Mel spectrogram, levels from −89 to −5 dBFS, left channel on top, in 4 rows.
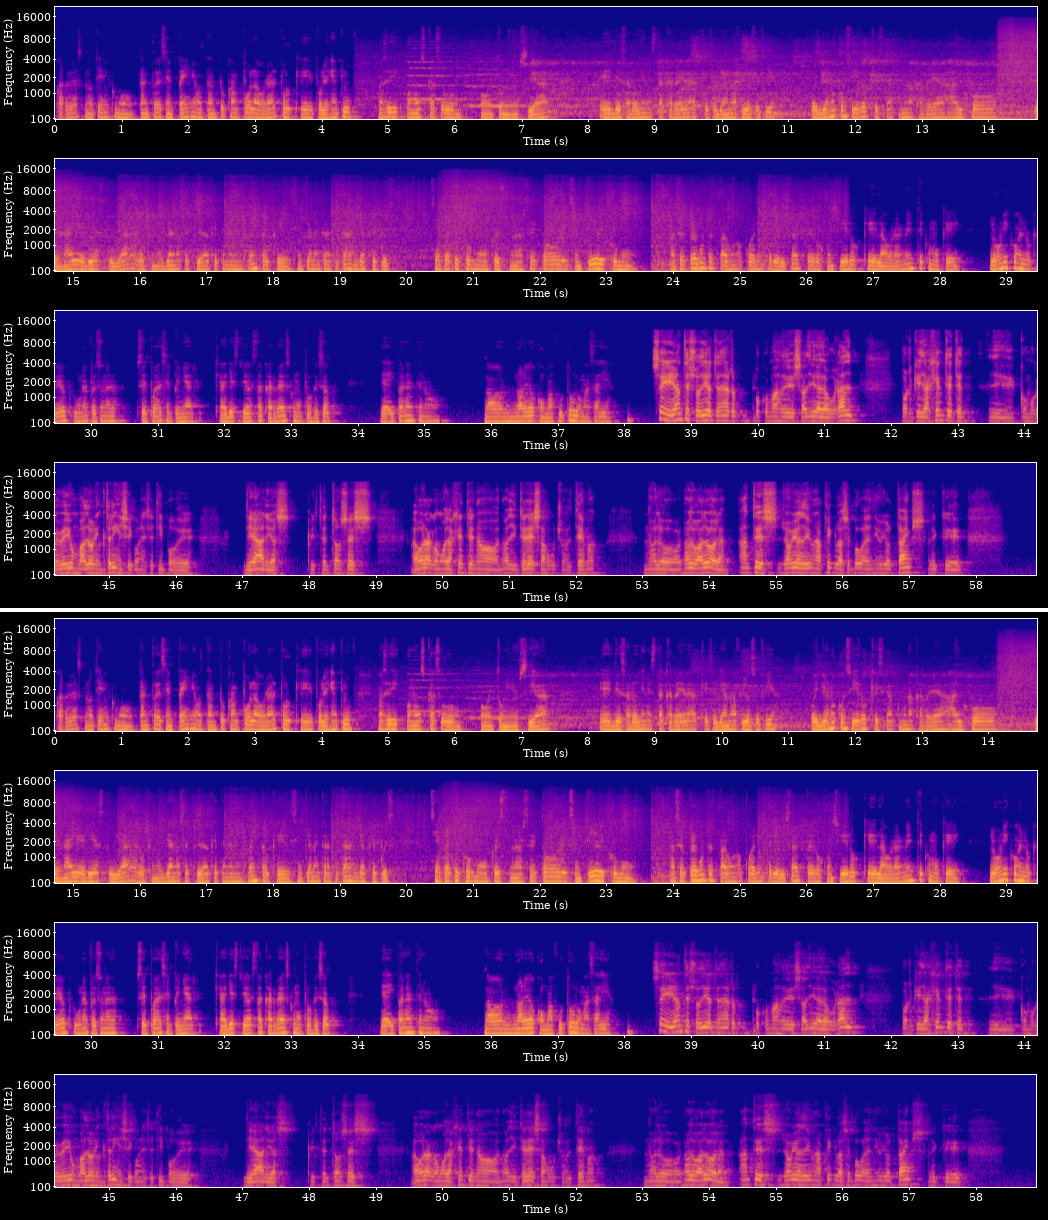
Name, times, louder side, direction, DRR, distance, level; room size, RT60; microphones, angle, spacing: voice 1, 0.0-4.5 4.8-6.1 6.4-7.4 8.2-10.9 11.3-14.2 14.7-19.8 20.4-23.4 24.0-28.3 28.8-30.4 30.7-31.6 31.9-33.6 34.3-35.2 35.9-37.8 38.0-38.1, right 2 dB, 25° right, 0.6 m, -27 dB
sound 1, 4.5-23.2, left 3 dB, 30° left, 1.1 m, -43 dB
sound 2, 14.1-26.6, equal, 10° left, 0.9 m, -35 dB
voice 2, 38.4-43.2 43.5-46.3 47.0-47.7 48.0-52.3 53.0-58.4, left 5 dB, 75° left, 1.2 m, -32 dB
18.5 x 18.0 x 3.4 m
head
